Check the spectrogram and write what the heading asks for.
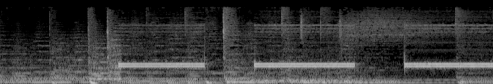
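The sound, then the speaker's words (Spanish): A mobile phone emergency alert sounds on many residents' phones in Cabanillas del Campo, Spain, at half past twelve, in three sustained, piercing beeps of about a second each, separated by short gaps, over a dense, noisy background. No one speaks. “Bueno, pues eran las doce y media de la mañana cuando empezó a sonar este pitido a muchos de los habitantes de esa zona de Cabanillas del Campo.”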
